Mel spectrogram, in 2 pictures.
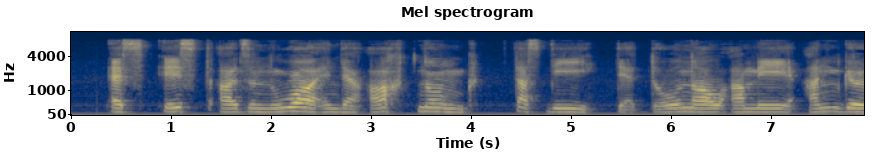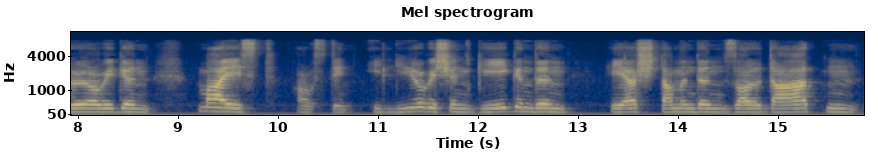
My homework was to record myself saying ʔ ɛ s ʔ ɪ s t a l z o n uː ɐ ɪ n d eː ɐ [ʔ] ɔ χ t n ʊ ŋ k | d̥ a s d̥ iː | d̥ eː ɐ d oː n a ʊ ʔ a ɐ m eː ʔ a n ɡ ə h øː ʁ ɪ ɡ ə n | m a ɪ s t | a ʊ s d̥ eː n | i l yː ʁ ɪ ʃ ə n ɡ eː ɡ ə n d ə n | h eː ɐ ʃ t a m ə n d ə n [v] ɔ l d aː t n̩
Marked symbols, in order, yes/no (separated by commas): yes, no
